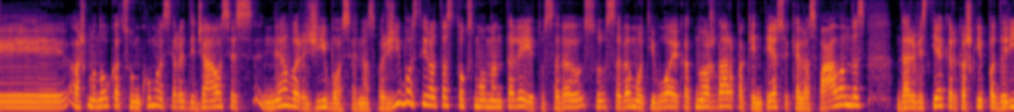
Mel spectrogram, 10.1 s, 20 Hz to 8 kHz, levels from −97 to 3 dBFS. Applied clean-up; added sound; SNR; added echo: none; none; none; none.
